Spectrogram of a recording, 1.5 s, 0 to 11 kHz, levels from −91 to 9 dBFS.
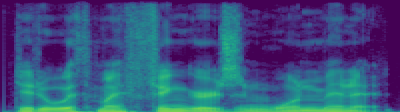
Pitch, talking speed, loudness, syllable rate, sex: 95 Hz, 360 wpm, -16 LUFS, 8.8 syllables/s, male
